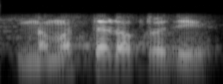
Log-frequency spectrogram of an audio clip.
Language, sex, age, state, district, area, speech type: Hindi, male, 18-30, Rajasthan, Jodhpur, urban, conversation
